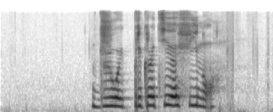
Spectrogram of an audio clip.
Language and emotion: Russian, angry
